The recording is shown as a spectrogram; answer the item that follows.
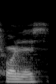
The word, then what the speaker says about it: Tornadus: Is it Tornadus Therian or is it Tornadus Therian? No, it's Tornadus Therian. It's actually Tornadus, but, you know, different pronunciations.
